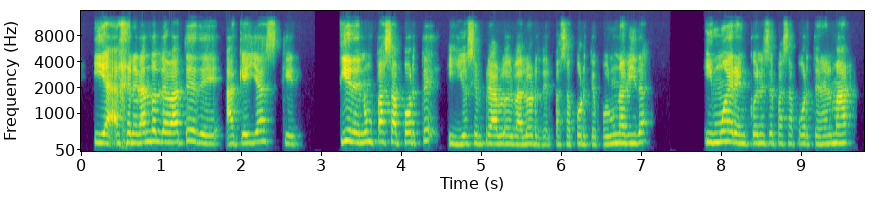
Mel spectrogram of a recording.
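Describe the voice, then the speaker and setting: With a plain, everyday voice, a woman talks at a moderate pace in a fairly high pitch and fairly even intonation. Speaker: lawyer and activist. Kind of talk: panel talk. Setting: video call.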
